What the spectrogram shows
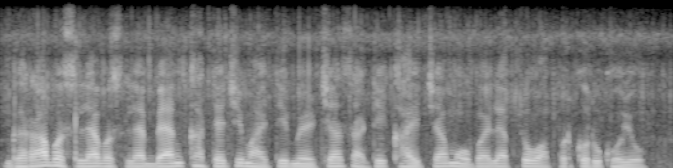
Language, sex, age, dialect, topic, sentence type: Marathi, male, 41-45, Southern Konkan, banking, question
